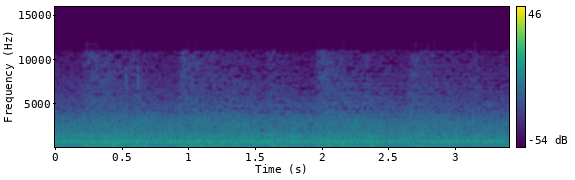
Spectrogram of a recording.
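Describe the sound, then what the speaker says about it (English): A football stadium crowd roars loudly and continuously, a thick wall of cheering with no breaks. "this crowd is turning it up a notch"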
